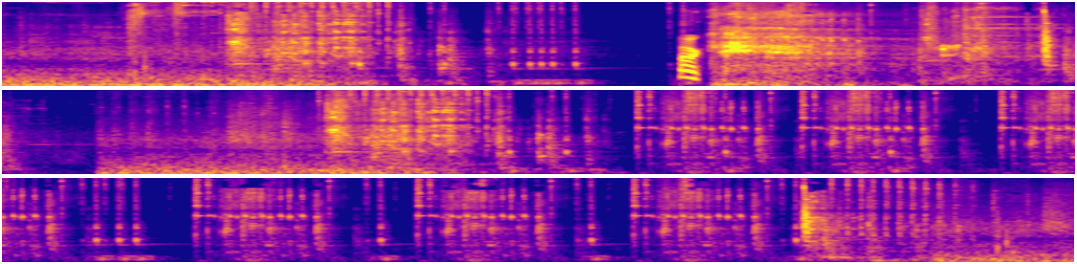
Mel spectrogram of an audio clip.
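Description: A vending machine menu clicks and chimes with each selection.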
